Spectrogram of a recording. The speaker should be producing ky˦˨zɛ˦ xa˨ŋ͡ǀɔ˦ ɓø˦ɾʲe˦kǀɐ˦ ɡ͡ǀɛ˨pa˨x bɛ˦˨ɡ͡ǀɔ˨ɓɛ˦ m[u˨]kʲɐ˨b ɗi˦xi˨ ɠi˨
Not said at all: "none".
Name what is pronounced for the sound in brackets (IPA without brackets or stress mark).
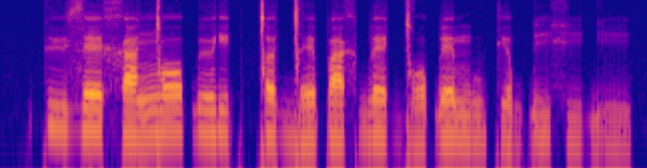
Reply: u˨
